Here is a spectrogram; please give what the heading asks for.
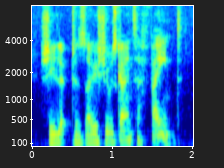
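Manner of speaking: ordinary delivery, nothing marked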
